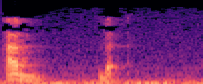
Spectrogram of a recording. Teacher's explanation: seperti ba mantul pada makhrajnya, itu pada kedua bibir, ya, ketika disukun. Ab ba, ya, pantulannya itu dari makhrajnya. · Term: qalqalah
